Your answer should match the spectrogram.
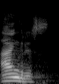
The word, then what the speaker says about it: Ingres: el pintor francés ingres se escribe inglés se pronuncia inglés y fue creada en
